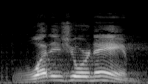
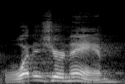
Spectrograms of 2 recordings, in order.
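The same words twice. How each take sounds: First: Higher, slow, weighted "What is your name?"; God pressing Jacob slowly for his name; slow emphatic question. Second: Said in the usual way. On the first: Acted. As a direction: lean into "your" and let it hang.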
